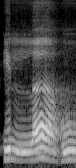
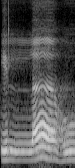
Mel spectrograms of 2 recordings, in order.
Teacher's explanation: ketika diwakafkan menjadi illahu, hu-nya dibaca panjang 2 harokat. Tidak boleh membacanya dengan illahu pendek atau illahuwa tanpa ada perubahan. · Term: hukum mad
